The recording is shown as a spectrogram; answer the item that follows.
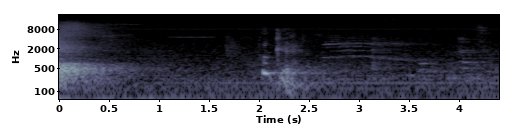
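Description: Mostly quiet room tone, with one faint, short high-pitched cry about two seconds in.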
